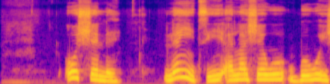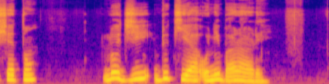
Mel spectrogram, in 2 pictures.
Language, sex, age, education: Yoruba, female, 15-29, secondary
